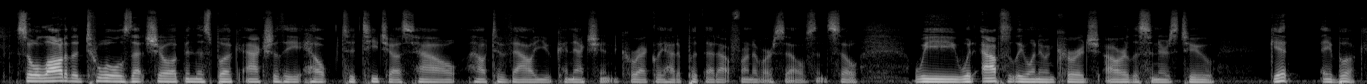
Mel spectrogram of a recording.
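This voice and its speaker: Recorded very cleanly against a silent background with a dry, close sound and no echo, a man speaks in a plain, everyday voice at a medium pitch, a moderate pace, and fairly even intonation. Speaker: podcast co-host. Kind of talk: casual chat.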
